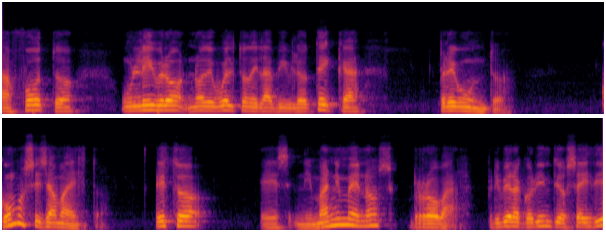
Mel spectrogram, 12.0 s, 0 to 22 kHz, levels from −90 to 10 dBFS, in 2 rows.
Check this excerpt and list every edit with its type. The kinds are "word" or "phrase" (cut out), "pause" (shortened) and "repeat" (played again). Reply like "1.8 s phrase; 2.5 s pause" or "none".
4.4 s word; 9.9 s word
